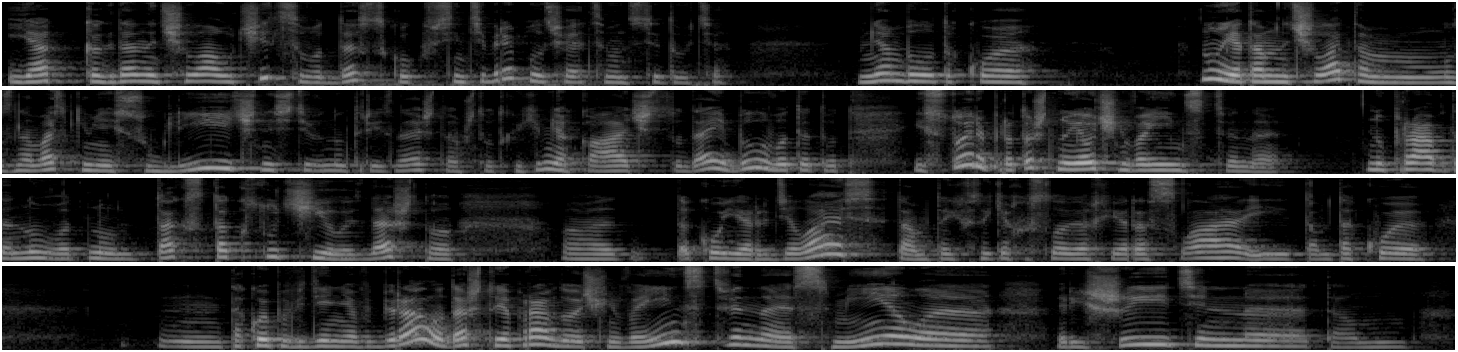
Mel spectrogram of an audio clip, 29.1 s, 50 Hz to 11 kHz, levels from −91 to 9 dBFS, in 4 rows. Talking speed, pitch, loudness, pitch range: 175 wpm, 220 Hz, -38 LUFS, 195-245 Hz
